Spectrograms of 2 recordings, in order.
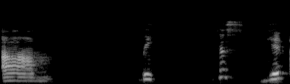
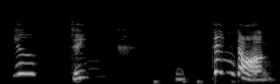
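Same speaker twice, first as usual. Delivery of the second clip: teasing scold; 9 semitones higher, 4 dB louder, slower than usual. Retold or imitated. Husband calling her clueless.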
